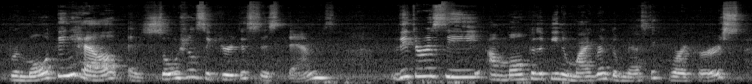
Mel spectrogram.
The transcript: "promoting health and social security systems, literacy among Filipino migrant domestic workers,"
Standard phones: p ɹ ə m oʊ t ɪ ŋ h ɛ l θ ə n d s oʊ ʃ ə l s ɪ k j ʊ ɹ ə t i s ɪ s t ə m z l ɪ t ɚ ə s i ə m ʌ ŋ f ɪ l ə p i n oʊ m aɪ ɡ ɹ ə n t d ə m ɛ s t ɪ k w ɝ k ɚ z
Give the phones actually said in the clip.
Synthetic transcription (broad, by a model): p ɹ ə m oʊ t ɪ ŋ h ɛ l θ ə n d s oʊ ʃ ə l s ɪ k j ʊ ɹ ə t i s ɪ s t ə m s l ɪ t ɚ ə s i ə m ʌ ŋ f ɪ l ə p i n oʊ m aɪ ɡ ɹ ə n t d ə m ɛ s t ɪ k w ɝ k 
